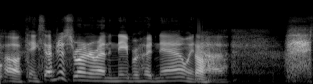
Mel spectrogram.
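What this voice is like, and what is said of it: Out of breath, breathy speech. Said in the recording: “you sound out of breath. ... I'm a little bit out of breath,”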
